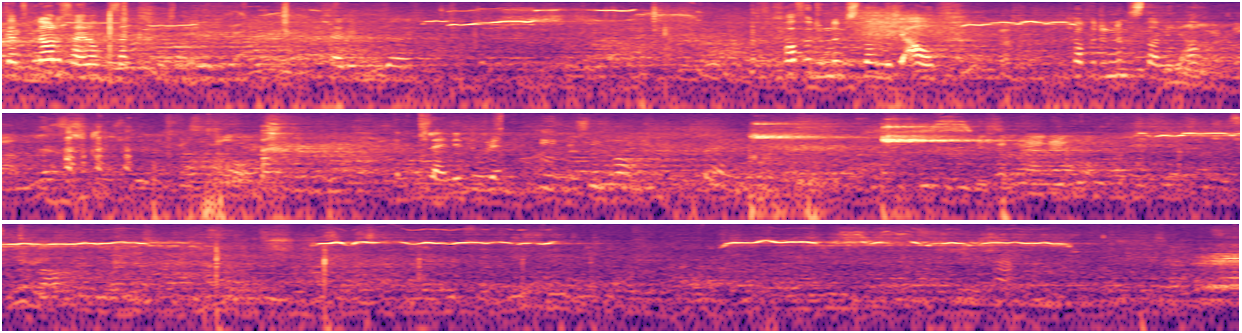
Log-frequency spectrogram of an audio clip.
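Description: Players' voices murmur and call out in a large echoing hall.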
